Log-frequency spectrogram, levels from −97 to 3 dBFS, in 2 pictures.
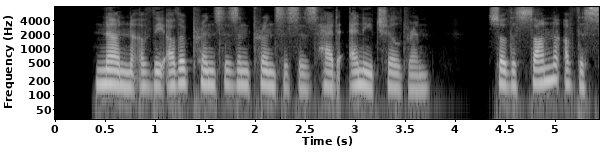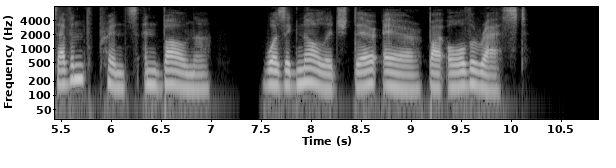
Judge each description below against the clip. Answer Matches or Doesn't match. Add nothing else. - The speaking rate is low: Doesn't match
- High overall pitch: Doesn't match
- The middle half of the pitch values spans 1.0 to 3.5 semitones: Matches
